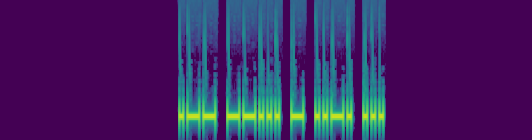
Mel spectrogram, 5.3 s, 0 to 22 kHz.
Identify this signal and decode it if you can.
Morse code, heard as a keyed tone, about 32 wpm, 700 Hz. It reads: W7TFS
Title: USA Call Signs - 5 Characters - 30wpm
